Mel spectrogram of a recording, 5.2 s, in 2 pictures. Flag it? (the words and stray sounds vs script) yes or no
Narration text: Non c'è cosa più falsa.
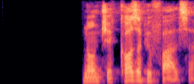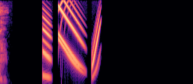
yes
